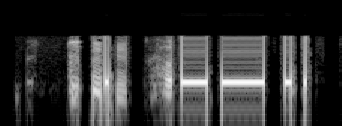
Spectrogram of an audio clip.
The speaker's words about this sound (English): I'm going to hang up the phone. I'm going to take another call.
